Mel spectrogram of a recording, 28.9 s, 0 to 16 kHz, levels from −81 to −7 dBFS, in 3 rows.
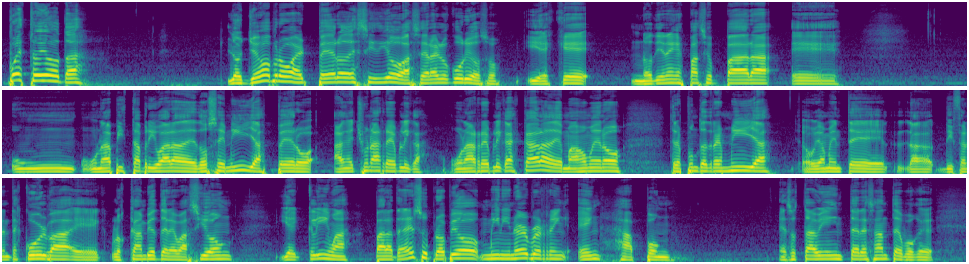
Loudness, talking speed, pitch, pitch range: -13 LUFS, 135 wpm, 145 Hz, 130-155 Hz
